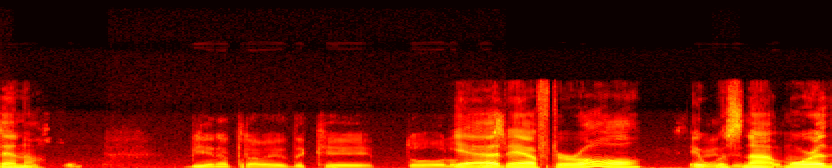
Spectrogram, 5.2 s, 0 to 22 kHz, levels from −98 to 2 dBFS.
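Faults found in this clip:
Speech suppressed in double talk, four dips at 0.23–0.54, 3.39–3.68, 4.19–4.35 and 4.79–4.98 s, the later ones drop by up to roughly 25 dB. Likely the echo canceller mistaking the near talker for far-end echo during overlap and ducking the near talker.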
